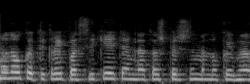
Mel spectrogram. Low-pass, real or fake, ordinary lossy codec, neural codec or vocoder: 9.9 kHz; fake; AAC, 32 kbps; vocoder, 44.1 kHz, 128 mel bands, Pupu-Vocoder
